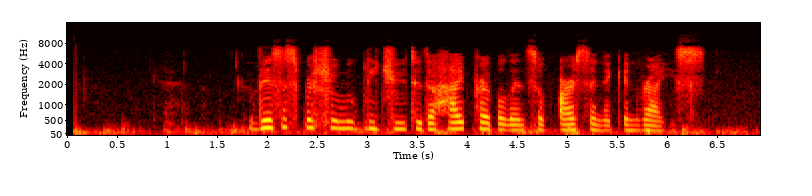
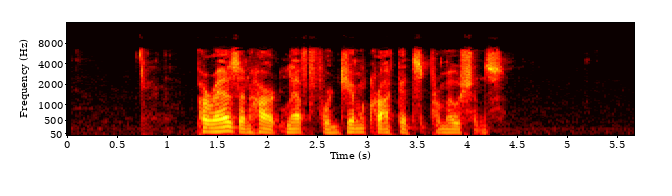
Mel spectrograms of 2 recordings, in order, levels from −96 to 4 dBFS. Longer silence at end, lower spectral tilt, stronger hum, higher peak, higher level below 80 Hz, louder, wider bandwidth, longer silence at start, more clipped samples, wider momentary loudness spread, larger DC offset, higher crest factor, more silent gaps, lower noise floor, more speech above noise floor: second, 0.15 s vs 1.35 s; about the same, -4.5 dB/octave vs -4 dB/octave; neither; about the same, -10 dBFS vs -8 dBFS; first, -54 dBFS vs -62 dBFS; second, -32 LUFS vs -27 LUFS; about the same, 7.8 kHz vs 7.2 kHz; second, 0.05 s vs 0.75 s; neither; about the same, 21 LU vs 20 LU; neither; about the same, 24 dB vs 22 dB; neither; second, -57 dBFS vs -79 dBFS; second, 25 dB vs 52 dB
